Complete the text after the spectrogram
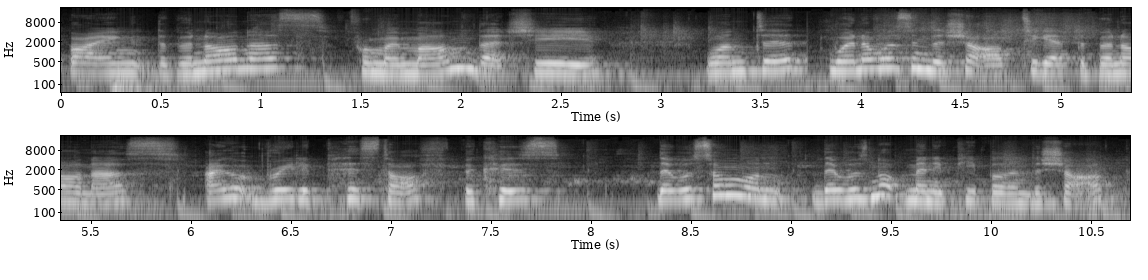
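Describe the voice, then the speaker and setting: Chatty young woman vlogging at home. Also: a little high. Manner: chatty, peppered with "like". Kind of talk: casual home vlog. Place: home kitchen.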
